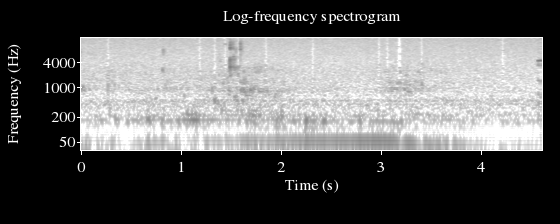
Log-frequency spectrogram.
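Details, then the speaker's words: Dry micro-suction, without drops, of bilateral fully occluding impacted ear wax and keratin, near the canal entrance: low rumble with irregular wet crackling and squishing as resistant wax plug and mushy dead keratin are drawn out. "a little plug of wax and keratin and all that's remaining now it's not actually waxed it's all keratin you can tell by the texture the glossiness"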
